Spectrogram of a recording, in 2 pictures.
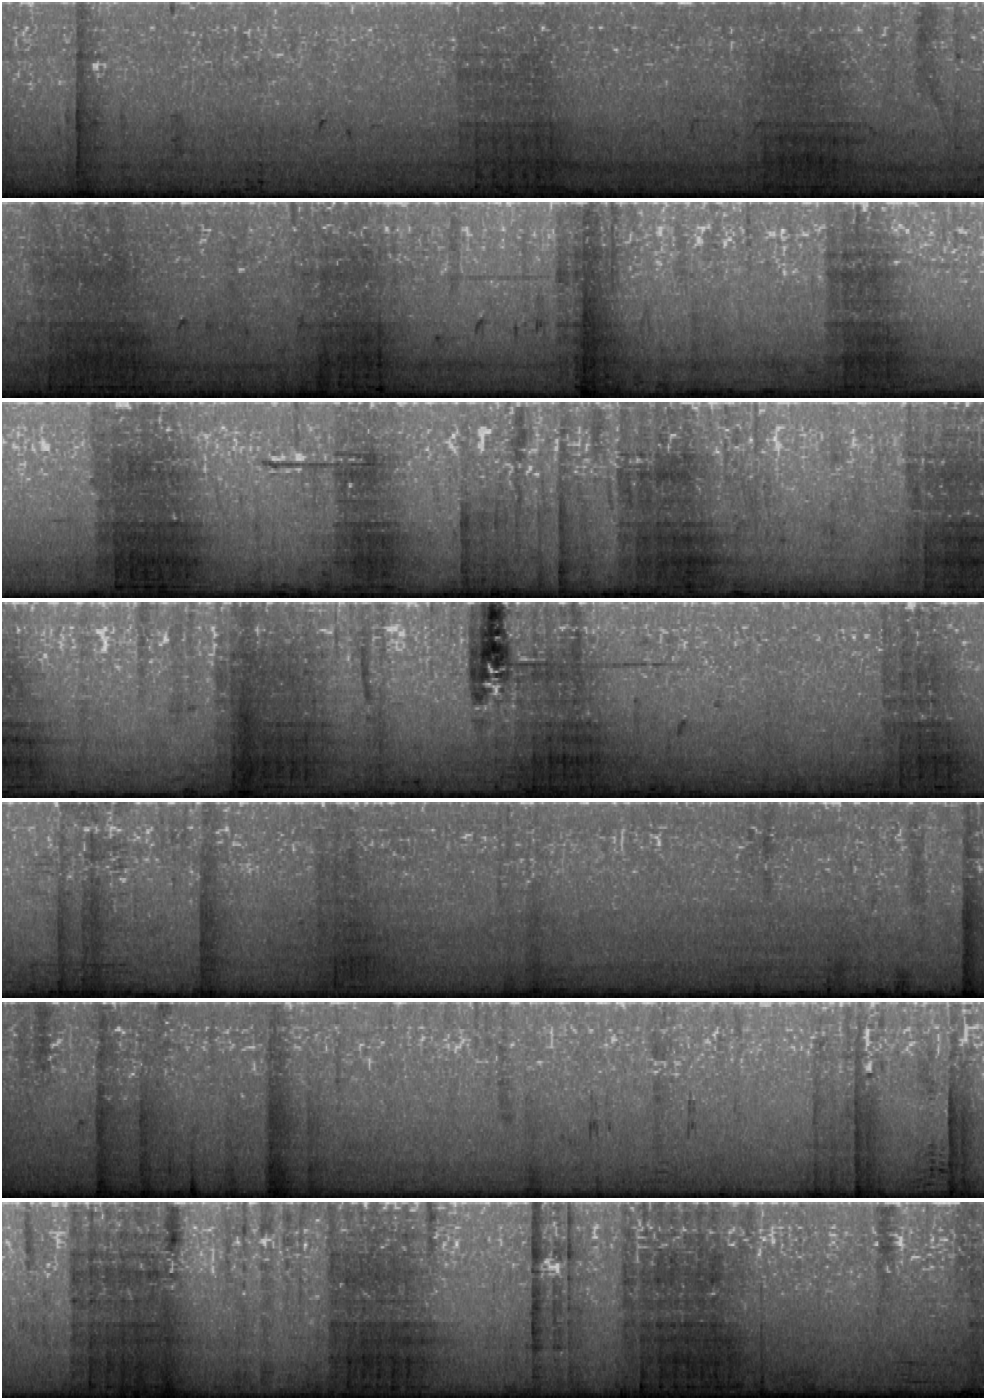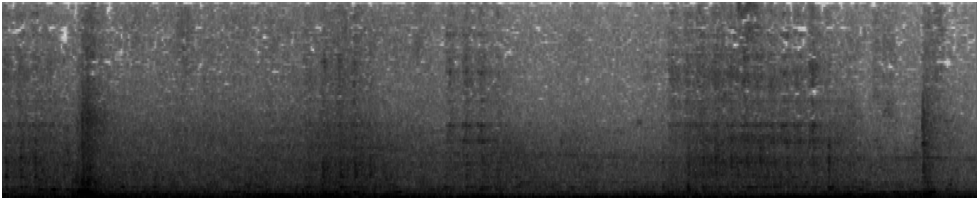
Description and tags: street in beitou, taiwan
